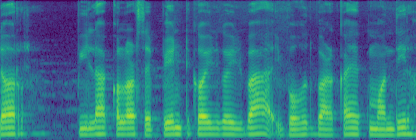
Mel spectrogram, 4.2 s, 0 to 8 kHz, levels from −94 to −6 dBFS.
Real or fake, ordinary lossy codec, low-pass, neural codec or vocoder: real; none; none; none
